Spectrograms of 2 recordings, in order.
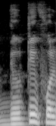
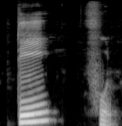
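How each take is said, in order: First: Said in the usual way. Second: beautiful slow and higher, view - टी - फुल with gaps; three separate beats on beautiful; split into syllables. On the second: Shown as a demonstration. Teacher counting syllables for students, beautiful split into three sounds. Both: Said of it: "इसमें तीन sound उत्पन्न होता है".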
